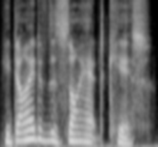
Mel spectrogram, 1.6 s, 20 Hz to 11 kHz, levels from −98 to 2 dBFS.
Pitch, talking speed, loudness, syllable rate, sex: 165 Hz, 230 wpm, -18 LUFS, 4.0 syllables/s, male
